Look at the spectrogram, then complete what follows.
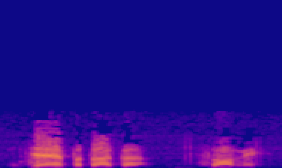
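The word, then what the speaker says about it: Jayapataka Swami: Yes, and by the way, Joe, I think his name should be pronounced as Jay Pataka Swami.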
